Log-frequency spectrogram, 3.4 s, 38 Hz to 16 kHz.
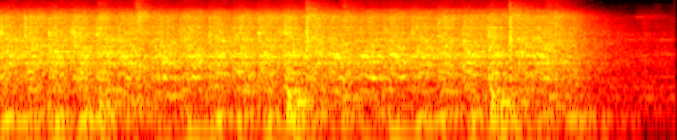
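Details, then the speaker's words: V8-swapped GMC Sonoma, off the road since October 2005, first start attempt: even cranking about 167 pulses a minute, no catch, starter drops off; valves suspected adjusted too tight, spark timing or loose plugs suspected, unconfirmed. "I mean it's making fire it's just making fire and making it at the either the wrong time or make sure all our plugs are all on tight"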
